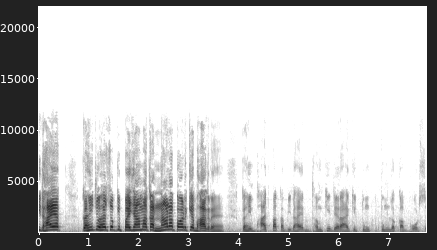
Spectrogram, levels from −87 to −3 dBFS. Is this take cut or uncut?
uncut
